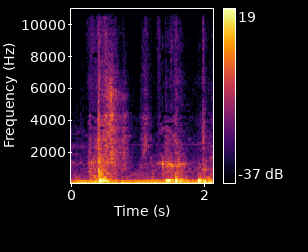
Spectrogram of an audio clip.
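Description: Two men grappling on gym mats: a thud about half a second in and a few smaller knocks and scuffs near the end as they go down to the floor in a takedown.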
